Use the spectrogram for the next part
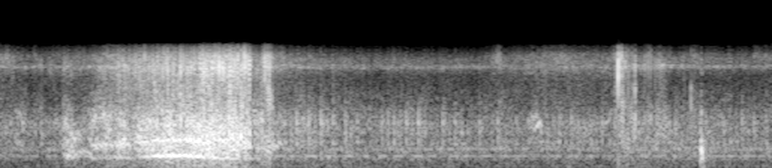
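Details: One loud, rattling snore on breathing in, then quieter breathing with small clicks.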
